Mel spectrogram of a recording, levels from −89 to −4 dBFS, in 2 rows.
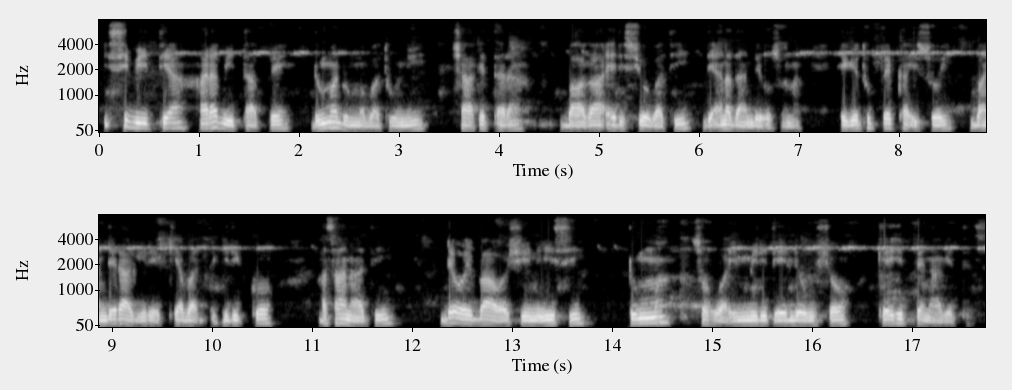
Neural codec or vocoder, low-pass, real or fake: vocoder, 44.1 kHz, 128 mel bands every 256 samples, BigVGAN v2; 7.2 kHz; fake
